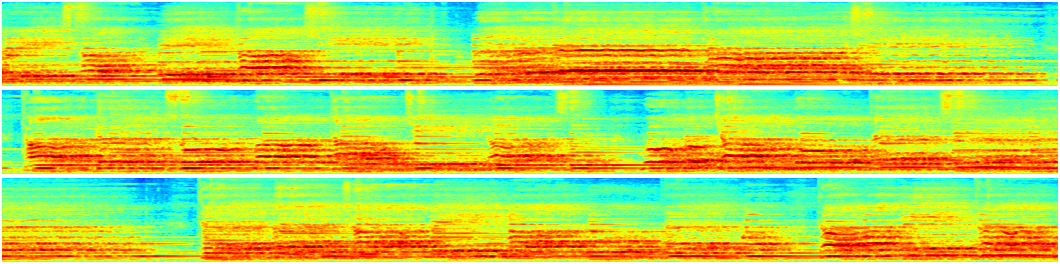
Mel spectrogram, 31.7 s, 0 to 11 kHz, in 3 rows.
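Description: A church congregation and choir singing a hymn together, with short breaks between lines about 10, 17 and 23 seconds in.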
